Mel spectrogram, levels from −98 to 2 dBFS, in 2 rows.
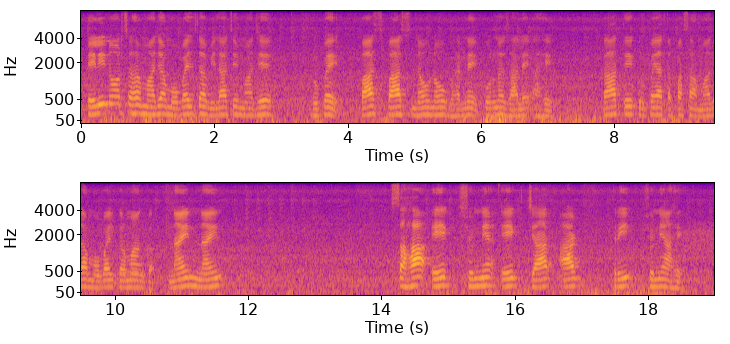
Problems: constant background noise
